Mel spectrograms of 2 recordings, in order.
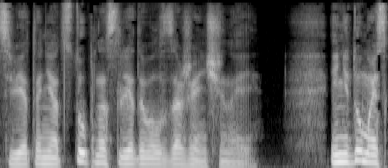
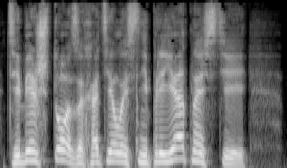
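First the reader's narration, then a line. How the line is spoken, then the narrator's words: Yelling, abruptly cut off. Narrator (Russian): заорала она но тут же осеклась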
